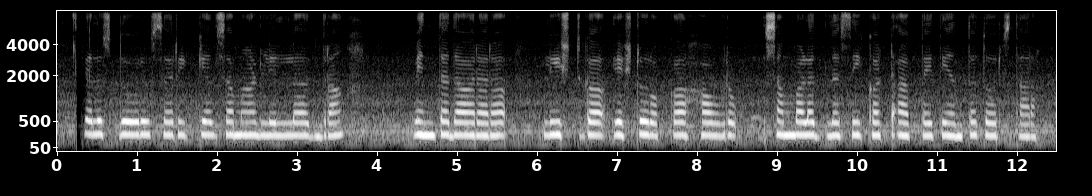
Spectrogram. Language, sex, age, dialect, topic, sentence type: Kannada, female, 18-24, Central, banking, statement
